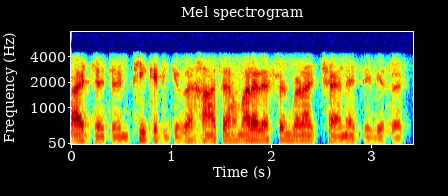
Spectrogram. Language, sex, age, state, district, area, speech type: Hindi, male, 45-60, Madhya Pradesh, Bhopal, urban, conversation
